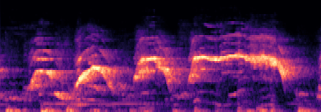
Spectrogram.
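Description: A toddler squealing: four high-pitched shrieks that rise and fall in pitch, the last held for about a second.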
